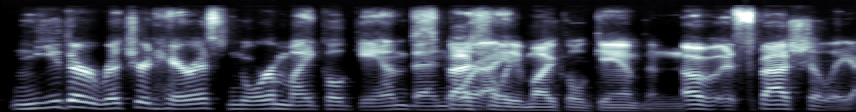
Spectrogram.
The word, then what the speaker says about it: Gambon: And neither Richard Harris nor Michael Gambon, Michael Gambon. Oh, especially. I used to have a film teacher that used to pronounce it Michael Gambone, and he'd be like,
